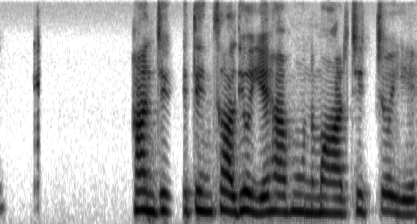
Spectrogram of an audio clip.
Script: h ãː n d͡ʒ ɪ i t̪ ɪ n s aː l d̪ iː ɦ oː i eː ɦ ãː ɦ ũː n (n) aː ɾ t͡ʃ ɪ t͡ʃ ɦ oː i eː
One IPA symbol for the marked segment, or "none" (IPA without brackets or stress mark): m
